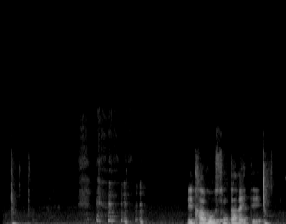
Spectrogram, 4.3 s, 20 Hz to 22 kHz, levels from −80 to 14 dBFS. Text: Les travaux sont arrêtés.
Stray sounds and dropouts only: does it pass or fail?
fail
